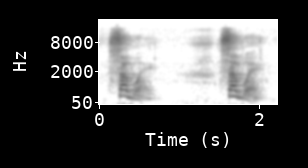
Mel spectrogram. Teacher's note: And next we have subway. stress the first syllable.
